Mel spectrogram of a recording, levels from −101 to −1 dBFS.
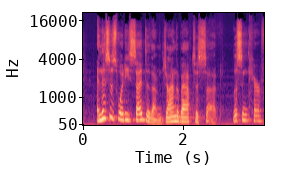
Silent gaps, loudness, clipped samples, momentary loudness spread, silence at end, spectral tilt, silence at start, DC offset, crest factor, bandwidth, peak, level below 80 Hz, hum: none; -18 LUFS; under 0.1%; 8 LU; 0 s; -4 dB/octave; 0.25 s; under 0.1%; 16 dB; over 20 kHz; -2 dBFS; -48 dBFS; none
